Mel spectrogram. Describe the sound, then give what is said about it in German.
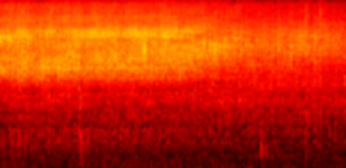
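Steady sizzling of Brussels sprout and bacon skewers frying in a pan in the fat from the bacon, without added oil: a dense crackling hiss with occasional small pops, continuing without pause and no one speaking. “Und das Fett vom Speck gibt genug Fett eigentlich in der Pfanne, dass du kannst ohne zusätzliche Öl noch arbeiten.”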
